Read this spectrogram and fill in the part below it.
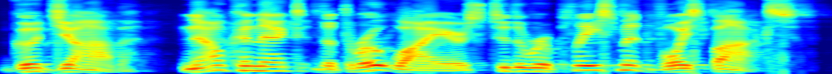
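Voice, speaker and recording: Bright, blandly cheerful robot announcer. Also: male voice, medium pitch, big pitch swings, a little slow, distant mic. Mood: instructive, upbeat. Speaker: automated announcer. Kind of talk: scripted video game announcements.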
